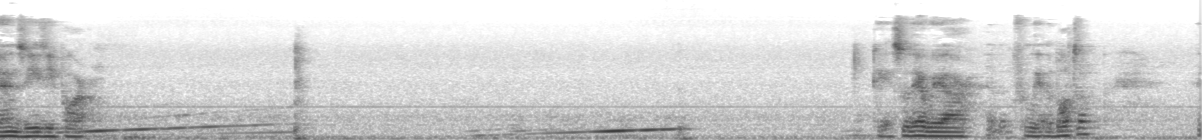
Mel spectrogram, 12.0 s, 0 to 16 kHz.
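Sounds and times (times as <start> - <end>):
faint steady high tone: 0.0 - 3.8, 4.7 - 7.6
motor rising whine: 0.0 - 8.7.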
